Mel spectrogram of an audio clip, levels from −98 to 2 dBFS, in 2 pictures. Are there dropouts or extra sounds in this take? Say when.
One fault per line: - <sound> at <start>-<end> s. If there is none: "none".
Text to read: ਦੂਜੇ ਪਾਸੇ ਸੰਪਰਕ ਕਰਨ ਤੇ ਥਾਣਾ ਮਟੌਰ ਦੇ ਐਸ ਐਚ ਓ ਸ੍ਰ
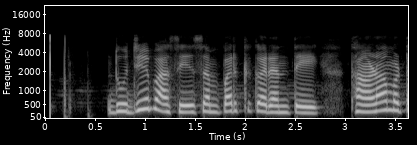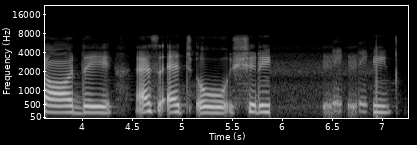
- laugh at 6.4-6.9 s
